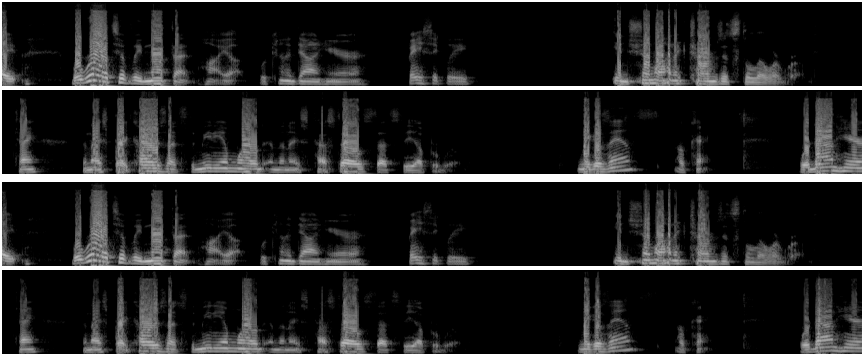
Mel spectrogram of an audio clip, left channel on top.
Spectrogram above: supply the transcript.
we're relatively not that high up. We're kind of down here. Basically, in shamanic terms, it's the lower world. Okay? The nice bright colors, that's the medium world, and the nice pastels, that's the upper world. Make sense? Okay. We're down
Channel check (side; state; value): both; normal; correlation 0.60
